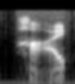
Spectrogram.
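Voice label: "hai", Chinese, third tone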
